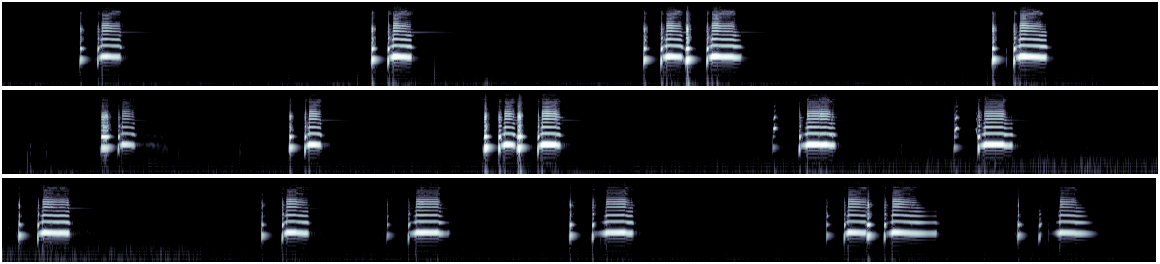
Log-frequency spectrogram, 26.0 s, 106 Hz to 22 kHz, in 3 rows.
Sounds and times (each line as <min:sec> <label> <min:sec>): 0:04.8 bicycle horn toots 0:05.7
0:07.4 bicycle horn toots 0:08.0
0:12.2 bicycle horn toots 0:13.0
0:14.4 bicycle horn toots 0:16.8
0:17.4 bicycle horn toots 0:18.5
0:19.3 bicycle horn toots 0:20.8
0:23.6 bicycle horn toots 0:24.4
